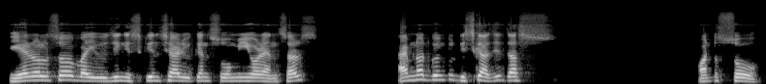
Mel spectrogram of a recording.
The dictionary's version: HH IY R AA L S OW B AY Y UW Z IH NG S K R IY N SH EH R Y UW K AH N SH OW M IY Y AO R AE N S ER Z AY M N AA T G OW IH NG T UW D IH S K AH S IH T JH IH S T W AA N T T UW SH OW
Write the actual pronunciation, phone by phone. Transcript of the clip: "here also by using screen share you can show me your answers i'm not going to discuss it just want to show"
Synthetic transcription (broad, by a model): HH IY R AA L S OW B AY Y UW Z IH NG S K R IY N S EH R Y UW K AH N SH OW M IY Y AO R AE N S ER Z AY M N AA T G OW IH NG T UW D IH S K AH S IH T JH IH S T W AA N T T UW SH OW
